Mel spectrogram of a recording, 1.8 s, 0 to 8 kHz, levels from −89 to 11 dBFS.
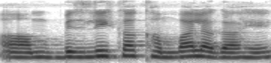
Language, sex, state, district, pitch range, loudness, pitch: Hindi, female, Chhattisgarh, Bilaspur, 190-220 Hz, -14 LUFS, 200 Hz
